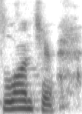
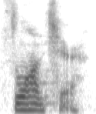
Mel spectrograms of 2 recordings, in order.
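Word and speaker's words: sláinte: so my sister said a way to remember it is it's salcher and we think it means cheers and to your health and uh Fant chair is how you say it oh all right this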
